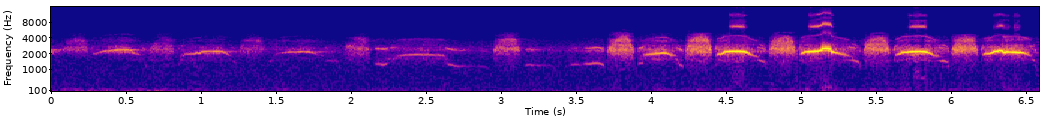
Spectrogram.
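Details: Male black stork guarding the nest, Sigulda, Latvia, 30 July 2020, filmed by a live nest camera: rapid, high whistled notes, some with a ringing overtone, repeat almost twice a second and grow louder and harsher toward the end.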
